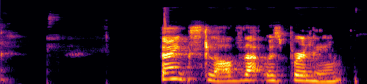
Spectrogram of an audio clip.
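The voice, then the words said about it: Put-on British accent. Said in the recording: “the British accent.”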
